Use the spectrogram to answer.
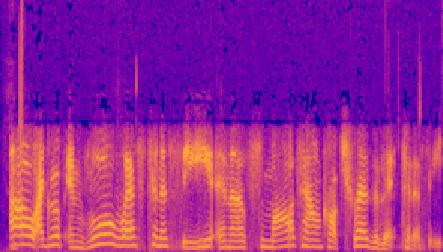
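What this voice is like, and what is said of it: Southern American accent. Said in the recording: “You sound like you have a Southern accent”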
